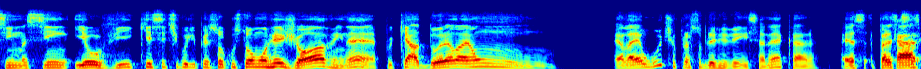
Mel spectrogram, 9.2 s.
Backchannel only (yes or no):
yes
